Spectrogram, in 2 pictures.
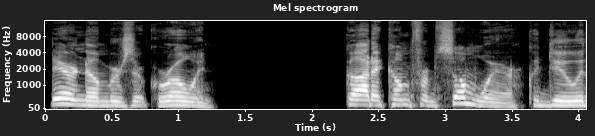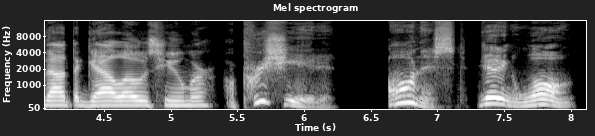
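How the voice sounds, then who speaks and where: A woman playing a gruff, guarded frontier settler who watches over a camp, terse and plain-spoken, in a video game. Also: lowish voice, expressive, normal speed, dry recording, studio quality, lightly acted. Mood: worried, dutiful. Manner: terse, wary, plain-spoken with folksy drawn phrasing. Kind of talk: video game character dialogue.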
